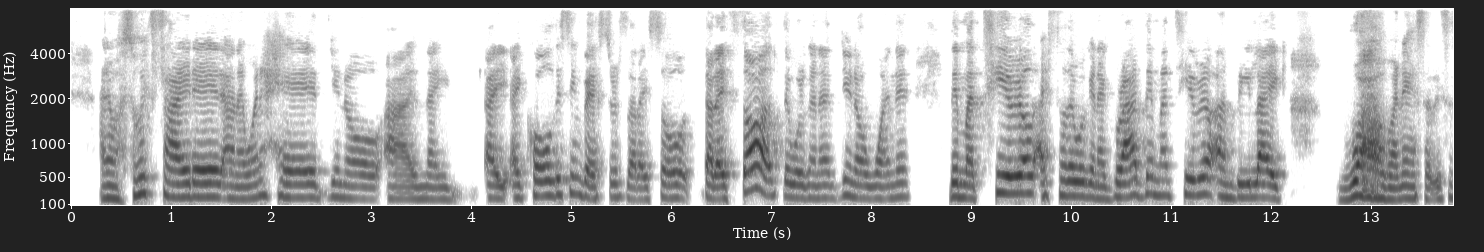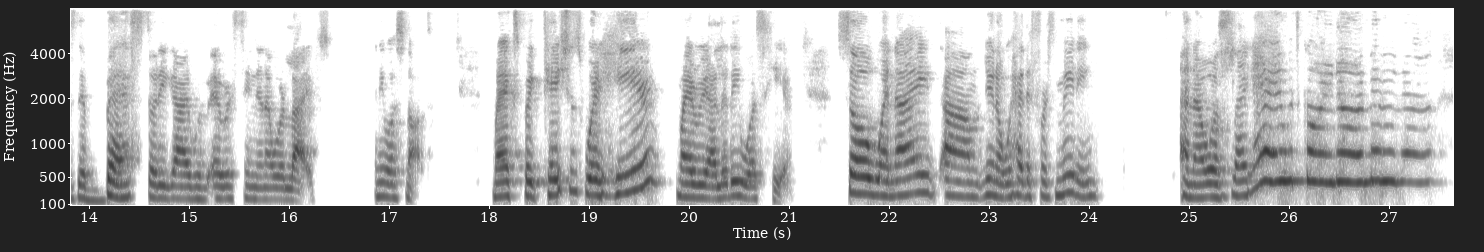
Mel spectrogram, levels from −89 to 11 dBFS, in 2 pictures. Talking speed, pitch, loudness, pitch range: 195 wpm, 210 Hz, -22 LUFS, 190-245 Hz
